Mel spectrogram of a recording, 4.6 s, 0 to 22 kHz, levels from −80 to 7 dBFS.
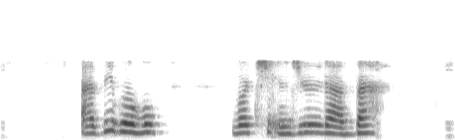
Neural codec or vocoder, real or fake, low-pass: codec, 24 kHz, 0.9 kbps, WavTokenizer, medium music audio release; fake; 3.6 kHz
